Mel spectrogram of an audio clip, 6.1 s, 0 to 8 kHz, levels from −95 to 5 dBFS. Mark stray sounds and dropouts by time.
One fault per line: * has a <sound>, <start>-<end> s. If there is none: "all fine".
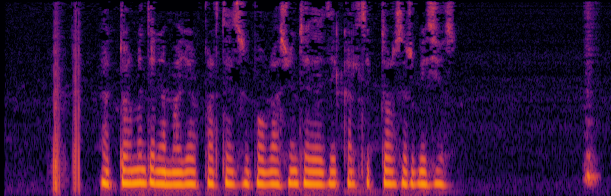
* has a whoosh, 5.8-6.0 s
